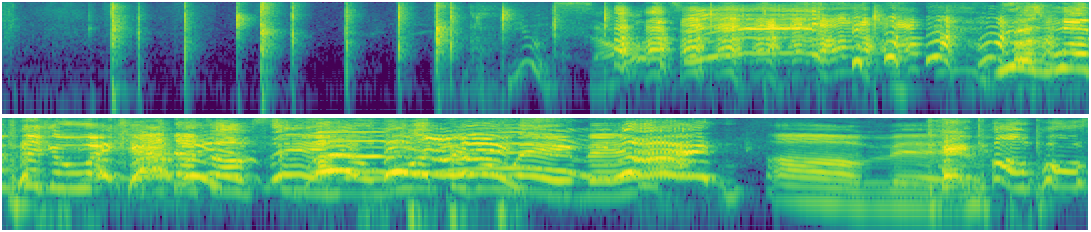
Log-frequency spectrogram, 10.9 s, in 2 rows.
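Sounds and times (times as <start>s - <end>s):
applause, hands clapping: 0.5s - 3.2s
speech: 2.6s - 10.8s
laughter: 2.9s - 8.5s.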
